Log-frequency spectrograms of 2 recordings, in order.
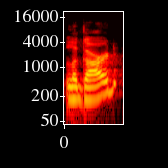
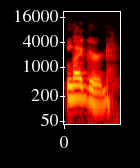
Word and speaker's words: Lagarde: native french speaker and he says that americans mispronounce it it's not christine lagarde it's christine legard so uh whatever but you know the fact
